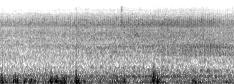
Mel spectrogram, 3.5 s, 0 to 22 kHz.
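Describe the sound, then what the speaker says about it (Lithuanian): The radiator fan of a BMW E93 335i runs loudly with a steady broadband whoosh, and soft low engine thumps pulse irregularly beneath it. "Ventiliatorius dar biškai garsiai kažkaip dirba."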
